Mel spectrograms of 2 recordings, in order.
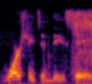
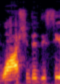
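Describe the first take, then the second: First: Washington is said with an r, like Warsh. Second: Washington is said with no r sound. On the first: "you still say Warsh" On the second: "instead of Washington D C"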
